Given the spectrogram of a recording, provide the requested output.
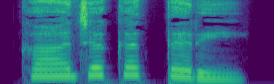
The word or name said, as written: ಕಾಜಕತ್ತರಿ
